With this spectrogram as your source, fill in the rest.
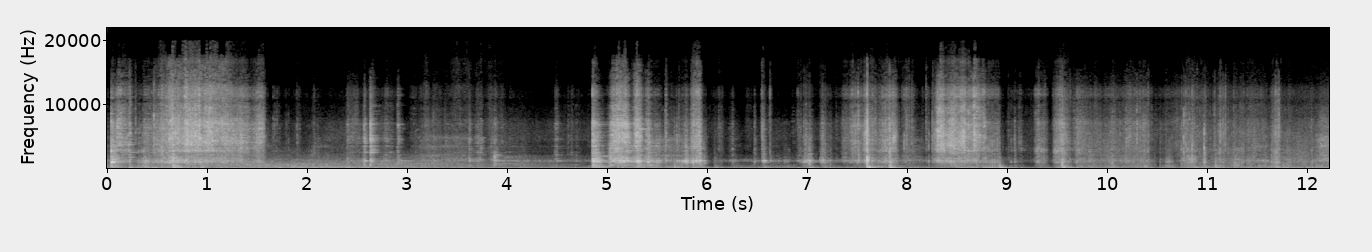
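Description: A metal gasket wizard tool tucking tint film into the rear window gasket of a Toyota 4Runner, with repeated close scraping and rubbing strokes in uneven bursts and brief pauses, no talking.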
